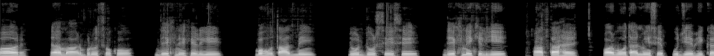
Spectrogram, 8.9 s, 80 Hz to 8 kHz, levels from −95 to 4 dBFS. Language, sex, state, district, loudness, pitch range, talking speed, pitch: Hindi, male, Bihar, Darbhanga, -19 LUFS, 150-180 Hz, 175 wpm, 160 Hz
